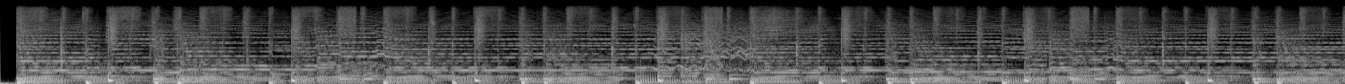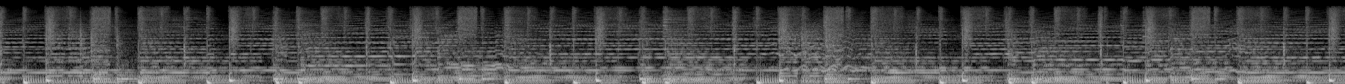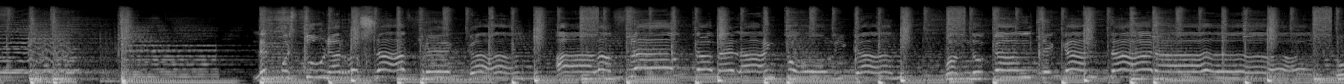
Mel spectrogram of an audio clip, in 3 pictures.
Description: スペイン産フラメンコ。ムーディーなライトシンセ・プログレなA-2！ポップなA-3。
